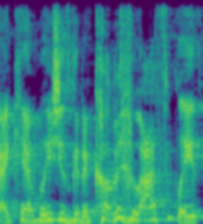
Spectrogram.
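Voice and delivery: acted, amused, giggling disbelief, laughing while talking. Speaker retells her father in the stands at her race, imitating father laughing while talking. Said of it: "my father in the stands laughing".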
